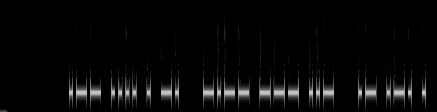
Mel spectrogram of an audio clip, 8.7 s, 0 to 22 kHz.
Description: Morse code, heard as a keyed tone, about 17 wpm, 700 Hz. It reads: WHEN YOU ARE
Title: Sentences from Top 1600 Words 17wpm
